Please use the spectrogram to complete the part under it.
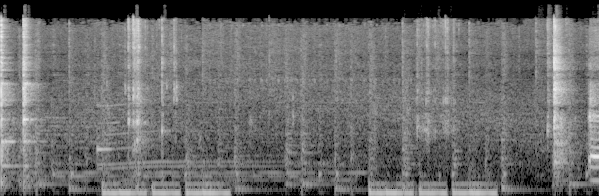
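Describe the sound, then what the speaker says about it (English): Whisk or spoon clatters briskly against a bowl while mixing pancake batter with melted butter and egg, a series of rapid clinking scrapes in bursts with short pauses, close and fairly loud with music underneath. "And mix very quickly or else the egg is gonna cook"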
